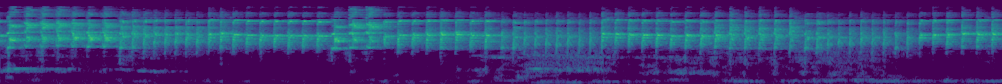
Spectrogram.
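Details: Male lovebird delivering sustained, rapid, shrill chatter of buzzy trilled notes, pulsing several times per second, with faint low background sounds indoors.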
